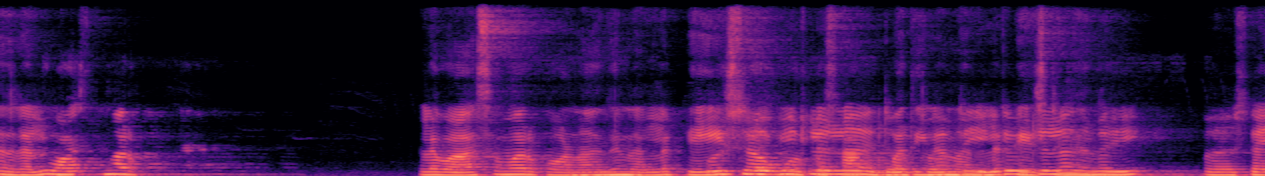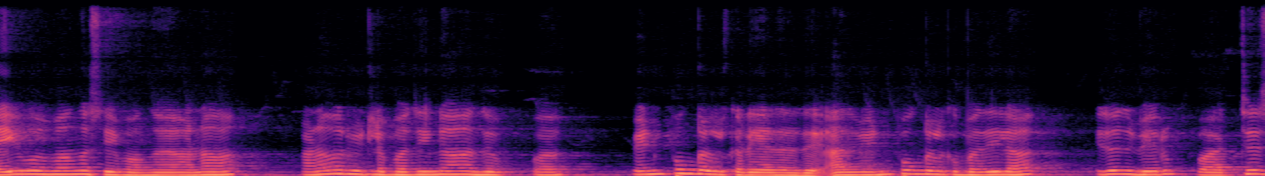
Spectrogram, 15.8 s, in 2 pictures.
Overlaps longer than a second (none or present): present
